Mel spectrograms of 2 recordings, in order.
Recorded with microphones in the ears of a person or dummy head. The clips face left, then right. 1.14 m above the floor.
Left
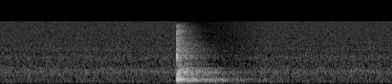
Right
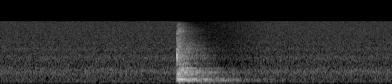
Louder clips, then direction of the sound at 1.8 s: Even; 35° left (ahead or behind).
